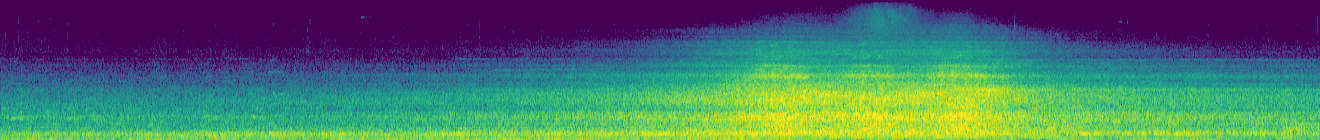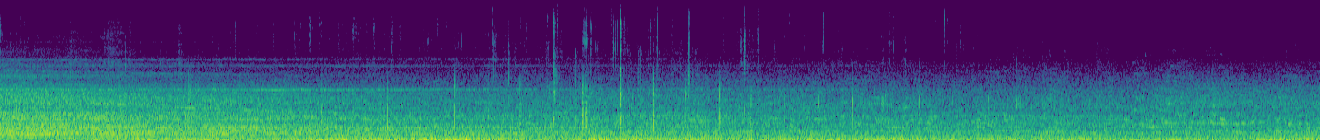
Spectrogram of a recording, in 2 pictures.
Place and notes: Rue de Siam, Brest, France - Brest tramway passing
Modern tramway, passing, pedestrians
Passage d’un tramway moderne, piétons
